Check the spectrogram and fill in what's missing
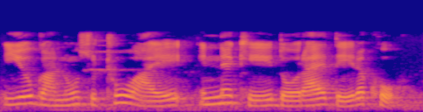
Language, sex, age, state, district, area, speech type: Sindhi, female, 30-45, Gujarat, Ahmedabad, urban, read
